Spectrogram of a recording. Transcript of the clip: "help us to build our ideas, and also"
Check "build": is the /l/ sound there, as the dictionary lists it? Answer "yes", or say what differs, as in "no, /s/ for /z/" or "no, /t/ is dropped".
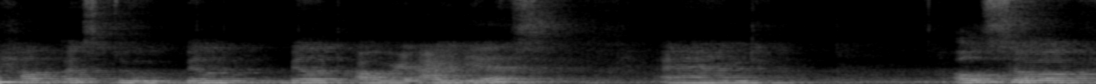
yes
